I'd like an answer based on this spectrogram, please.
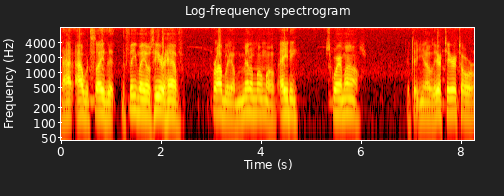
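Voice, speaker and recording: A man with a South Carolina accent, fairly high pitch, and a dark, mellow tone, at a moderate pace with fairly even intonation and long, frequent pauses. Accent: Southern US (South Carolina). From US South, Abbeville County, South Carolina. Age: 60s. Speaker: local witness of wildlife sightings. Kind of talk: casual interview. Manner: halting.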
